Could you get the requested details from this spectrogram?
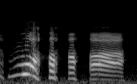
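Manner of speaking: slow drawn-out mwahaha; villain laugh. Pretend. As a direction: laugh like a supervillain. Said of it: "Get more intimidating".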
